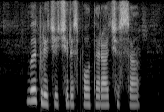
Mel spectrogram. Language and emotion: Russian, sad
